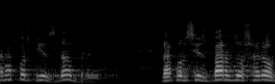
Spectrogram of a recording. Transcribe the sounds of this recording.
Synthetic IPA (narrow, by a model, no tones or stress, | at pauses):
ɾapɔɾt̪jɛst̪̚d̪ɔbɾɘ̰ | ɾapɔɾt̪jɛst̪̚baɾd̪zɔʂɛɾɔ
